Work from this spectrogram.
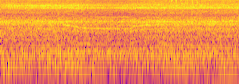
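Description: A power drill boring holes into a wooden beehive box runs as a loud, steady, continuous whine from start to finish, with no talking over it.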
